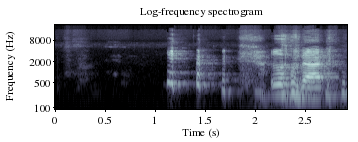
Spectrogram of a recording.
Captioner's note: laughter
